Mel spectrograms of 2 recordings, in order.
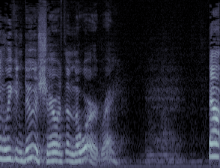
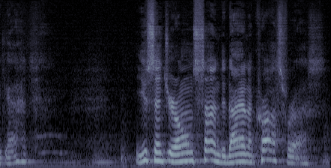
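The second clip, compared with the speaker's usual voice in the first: lower, softer repentant prayer; quiet prayer; 5 semitones lower, 5 dB quieter than usual. Retold or imitated. Pastor retells his prayer to the Lord, low and soft. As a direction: pray it low and humble, asking forgiveness.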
